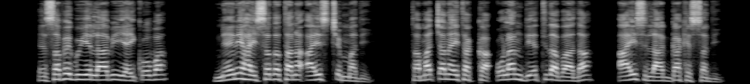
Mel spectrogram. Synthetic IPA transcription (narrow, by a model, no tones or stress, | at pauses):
hɛsːɐfɛɡʊjɛlaːbijɐjkʼːo̞ːbɐ | ne̞ːnɪɦɐjsːɐd̪ɐt̪ɐnɐʔɐjst͡ʃʼɪmːɐd̪ɪ | t̪ɐmɐt͡ʃʼːɐnɐjt̪ɐkːɐʔɔlɐnd̪ɪɛt̪ːɪd̪ɐbaːd̪ɐ | ɐjslaːɡːɐkɛsːɐd̪ɪ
